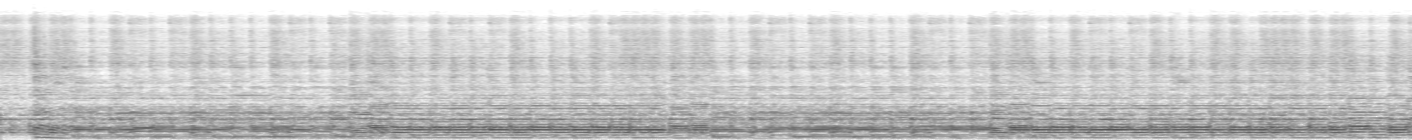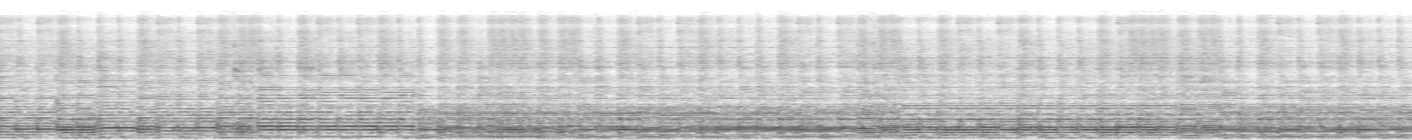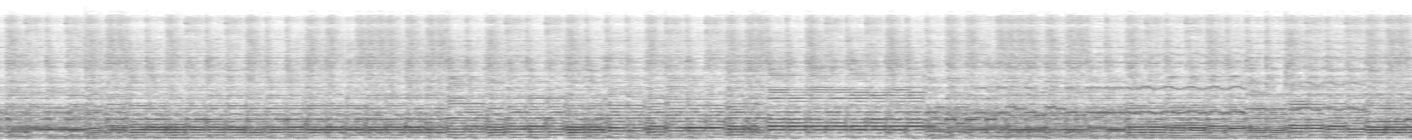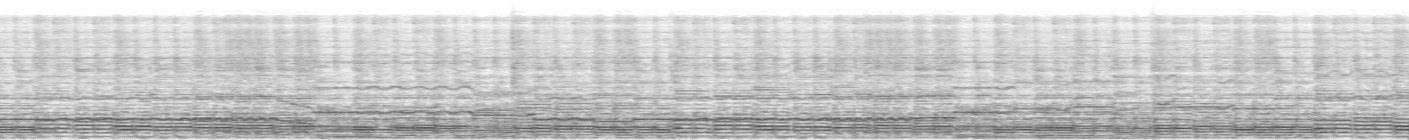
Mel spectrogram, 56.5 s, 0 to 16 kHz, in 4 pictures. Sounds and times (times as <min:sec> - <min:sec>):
Electric guitar: 0:00.0 - 0:56.4
Strum: 0:00.0 - 0:56.4.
